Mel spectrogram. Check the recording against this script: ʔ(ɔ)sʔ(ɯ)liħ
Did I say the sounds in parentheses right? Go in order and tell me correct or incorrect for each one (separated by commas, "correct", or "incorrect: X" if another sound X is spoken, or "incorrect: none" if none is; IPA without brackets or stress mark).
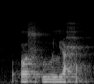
correct, incorrect: u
